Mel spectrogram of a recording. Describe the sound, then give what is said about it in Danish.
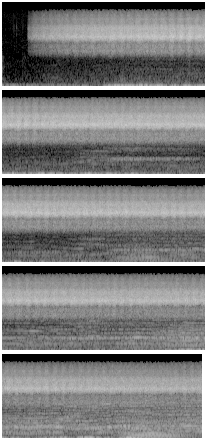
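A dense, unbroken chorus of cicadas on a baking hot Provence afternoon buzzes loudly and steadily for the whole stretch, a bright shimmering drone with faint low rumbles beneath it and no voices. “Når den bagende Provence eftermiddags cikadekor i det første halvmørke overlader rummet til de små hundrede stemmer i Monte Carlo og Avignon Operarnes kor, blander natur sig igen efter et blankt coronaår med kultur”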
